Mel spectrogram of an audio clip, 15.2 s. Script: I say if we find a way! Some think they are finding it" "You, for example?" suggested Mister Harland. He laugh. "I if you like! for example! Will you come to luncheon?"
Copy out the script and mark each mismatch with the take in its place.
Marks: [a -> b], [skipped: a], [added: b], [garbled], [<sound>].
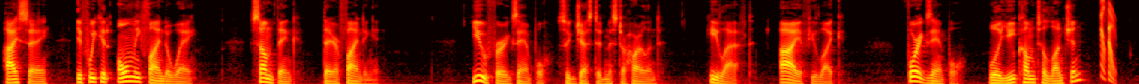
I say if we [added: could only] find a way! Some think they are finding it" "You, for example?" suggested Mister Harland. He [laugh. -> laughed] "I if you like! for example! Will you come to luncheon?" [chirp]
